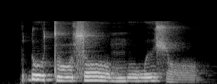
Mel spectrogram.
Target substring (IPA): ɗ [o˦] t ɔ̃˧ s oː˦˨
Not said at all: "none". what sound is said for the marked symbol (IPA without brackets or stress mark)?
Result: u˦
